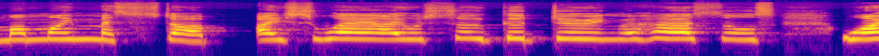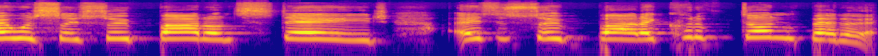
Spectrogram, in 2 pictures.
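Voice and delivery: high, pleading mock sob to mom; retold crying to mom. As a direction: replay the teary plea, pitched high. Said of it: "crying to my mom".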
